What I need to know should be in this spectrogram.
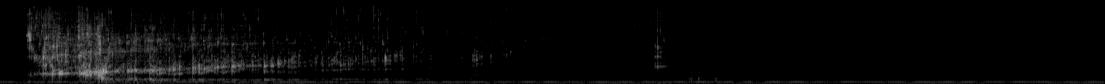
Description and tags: Pour into Glass No Ice FF355
Continuous pour of liquid into empty glass container until glass is full, loud
empty, Continuous, pour, glass, liquid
